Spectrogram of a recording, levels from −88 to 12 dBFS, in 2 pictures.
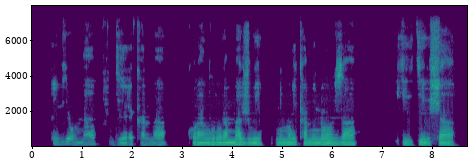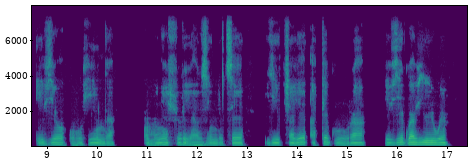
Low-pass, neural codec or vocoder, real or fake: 7.2 kHz; none; real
